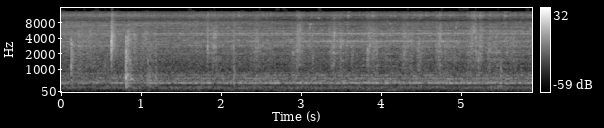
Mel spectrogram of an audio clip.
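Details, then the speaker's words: Hot water boiler refilling after rusted leaking pipe nipple, pump flange and circulator pump replacement: steady hiss of water rushing in with air coming out, faint tone and ticks; refilling normally before firing up. "You hear the air coming out? Hear the... Alright. Oh. It's adding, it's filling."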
